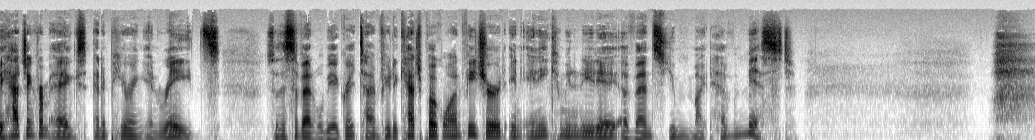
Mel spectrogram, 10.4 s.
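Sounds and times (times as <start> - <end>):
speech: 0.0 - 8.0, 10.0 - 10.2
deep breath: 2.2 - 2.7, 8.0 - 10.3.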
